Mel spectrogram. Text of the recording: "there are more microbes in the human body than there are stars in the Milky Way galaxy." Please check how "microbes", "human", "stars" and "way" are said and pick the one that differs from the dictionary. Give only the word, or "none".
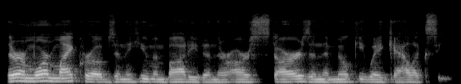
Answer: none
